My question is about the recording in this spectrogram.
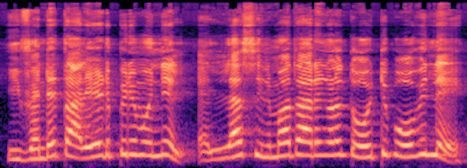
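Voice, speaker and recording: A woman's voice: high-pitched, fairly quick, a little mellow, lightly acted. A woman voicing a scheming young woman who hides her scorn. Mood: scornful.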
